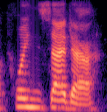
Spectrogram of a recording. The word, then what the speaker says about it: poinsettia: you see only at Christmastime is called a poinsettia okay and that is spelled II I and s ET TI that's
